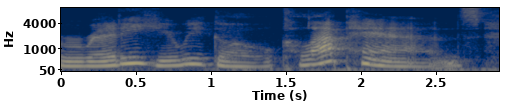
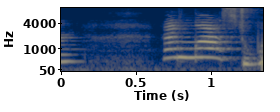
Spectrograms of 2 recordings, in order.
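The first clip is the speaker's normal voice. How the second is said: high. Pretend. Cueing the last movement.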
